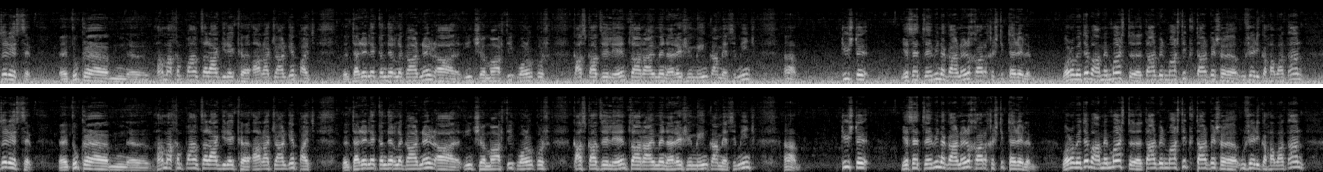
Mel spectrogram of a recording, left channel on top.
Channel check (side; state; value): left; noise; rumble, 2 dB below the sound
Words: էր էստեղ։ Դուք համախմբան ծրագիր եք առաջարկել, բայց դրել եք ընդեր նկարներ, ինչ մարդիկ, որոնք որ կասկածելի են ծառայում են ռեժիմին կամ էսի ինչ, ճիշտ է։ Ես այդ ձևի նկարները խարխշտիկ դրել եմ, որովհետև ամեն մարդ տարբեր մարդիկ տարբեր ուժերի կհավատան,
